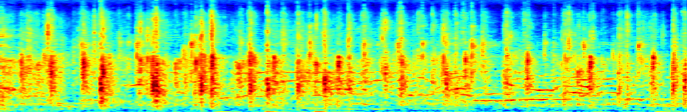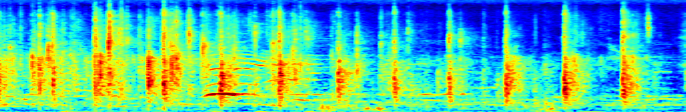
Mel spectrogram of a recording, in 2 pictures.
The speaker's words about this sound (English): Clap your hands unto the Lord today.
